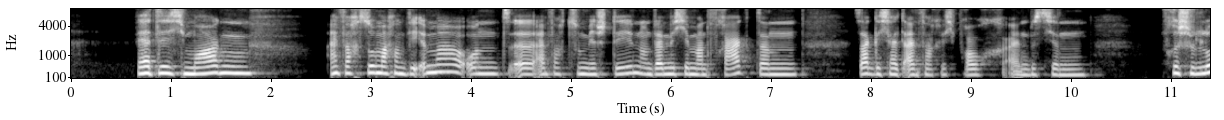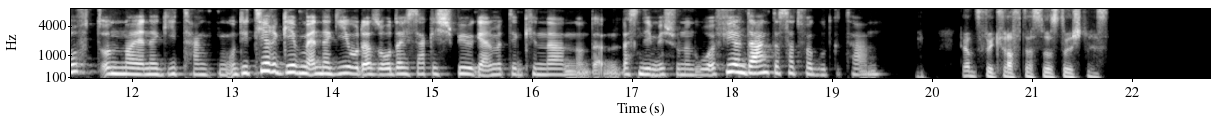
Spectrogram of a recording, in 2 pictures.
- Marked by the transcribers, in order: none
- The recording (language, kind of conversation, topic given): German, advice, Warum fühle ich mich bei Feiern mit Freunden oft ausgeschlossen?
- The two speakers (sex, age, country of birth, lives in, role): female, 35-39, Russia, Germany, user; male, 35-39, Germany, Germany, advisor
